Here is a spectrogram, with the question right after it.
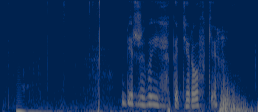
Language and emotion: Russian, sad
